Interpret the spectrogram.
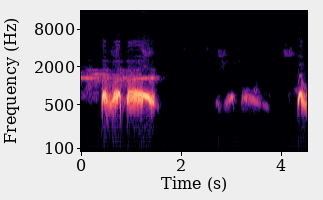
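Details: Decoy spotted dove provoking wild birds to fight; a loud two-part coo over a faint steady whistle-like tone, then soft short coos after a silence, and another loud coo beginning.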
